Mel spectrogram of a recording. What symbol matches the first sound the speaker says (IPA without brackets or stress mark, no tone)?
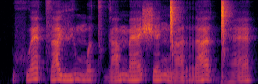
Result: xʷ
